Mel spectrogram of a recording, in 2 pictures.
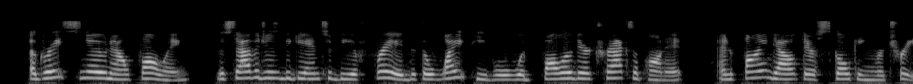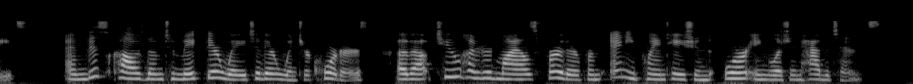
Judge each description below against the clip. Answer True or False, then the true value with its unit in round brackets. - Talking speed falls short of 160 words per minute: False (165 wpm)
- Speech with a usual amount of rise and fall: True (3.6 semitones)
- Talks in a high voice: True (250 Hz)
